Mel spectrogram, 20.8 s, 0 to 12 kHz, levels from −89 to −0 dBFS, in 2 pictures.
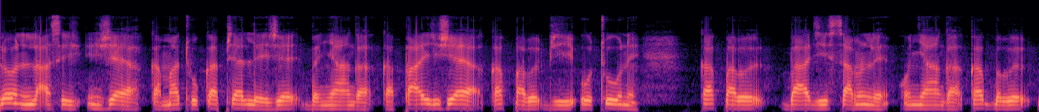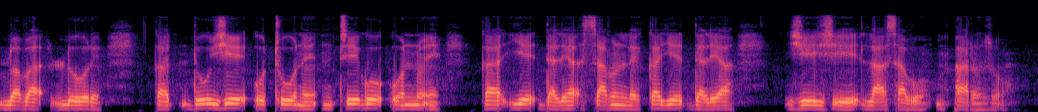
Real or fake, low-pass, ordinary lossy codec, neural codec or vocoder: real; 7.2 kHz; MP3, 64 kbps; none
